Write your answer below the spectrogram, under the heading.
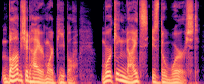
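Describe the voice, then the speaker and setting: A man's voice: low-pitched, big pitch swings, slow, slightly rough, no room sound, studio quality, voice pushed down, exaggerated voice. A man voicing a grumbling, playful young male gym trainer in story dialogue, griping with mock exasperation.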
